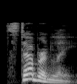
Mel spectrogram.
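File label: "stubbornly", English, uk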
